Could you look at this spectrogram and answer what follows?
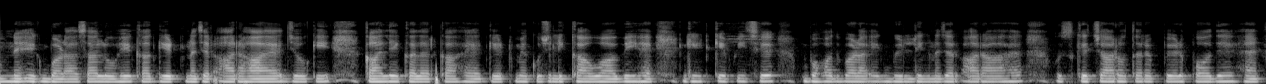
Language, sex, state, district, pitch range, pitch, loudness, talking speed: Hindi, male, Bihar, Jamui, 130-135 Hz, 130 Hz, -19 LUFS, 200 wpm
